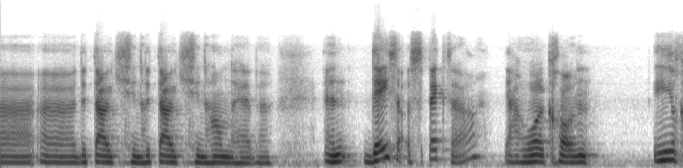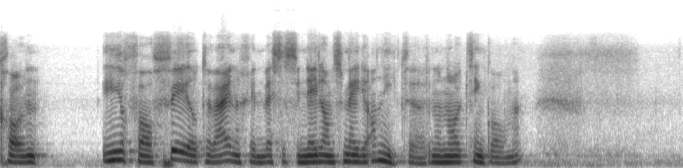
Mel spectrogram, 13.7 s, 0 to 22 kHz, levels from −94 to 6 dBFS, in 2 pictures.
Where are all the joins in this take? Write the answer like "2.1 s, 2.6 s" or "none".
1.4 s, 4.9 s, 6.8 s, 9.8 s, 10.5 s, 11.1 s, 11.5 s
